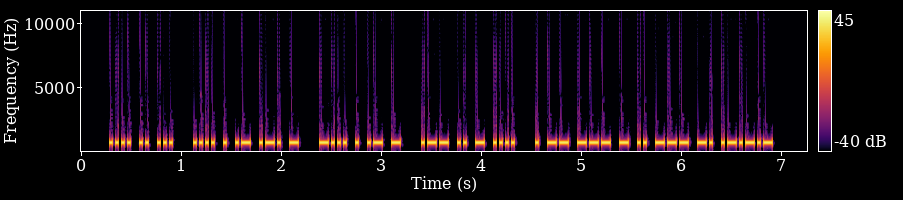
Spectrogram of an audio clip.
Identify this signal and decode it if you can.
Morse code, heard as a keyed tone, about 40 wpm, 700 Hz. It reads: HIS HEART BEAT WITH EMOTION.
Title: Sentences from Top 1600 Words 40wpm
